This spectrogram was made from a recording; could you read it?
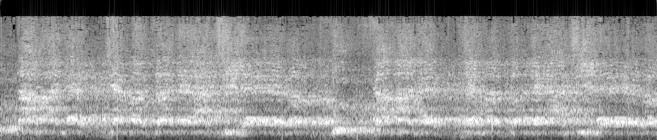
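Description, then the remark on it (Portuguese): A large crowd of Vasco da Gama football fans sings the club's chant together, loud and continuous, with voices blending into a steady melodic roar that rises and falls rhythmically throughout. “Vamos todos cantar de é o Vascão, o machão da colina histórica.”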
